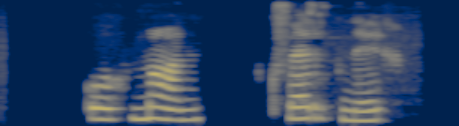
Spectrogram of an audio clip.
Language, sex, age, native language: Icelandic, female, 10, Icelandic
